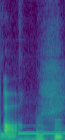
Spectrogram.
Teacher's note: it's in between ah and o so it's not really that open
